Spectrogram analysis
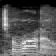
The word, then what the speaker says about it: Toronto: I know I didn't pronounce the second T. That's how the natives say it, Toronto.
